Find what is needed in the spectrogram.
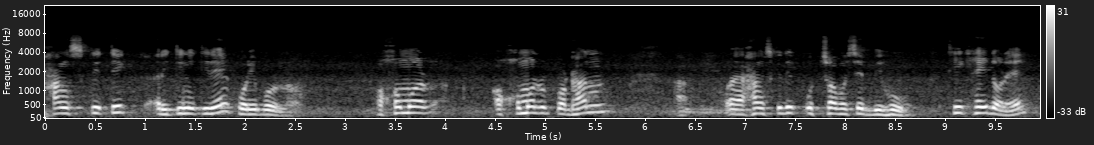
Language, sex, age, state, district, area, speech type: Assamese, male, 30-45, Assam, Kamrup Metropolitan, urban, spontaneous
